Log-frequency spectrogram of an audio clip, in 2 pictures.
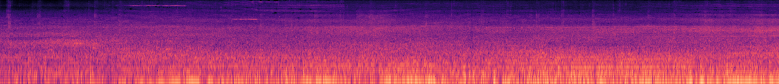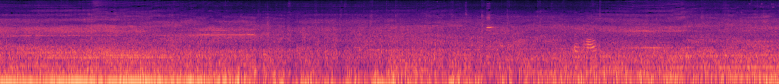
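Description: Road traffic going by: cars and a truck passing on the asphalt, with a steady low engine and tyre rumble that grows louder from about eight to twenty seconds in.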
